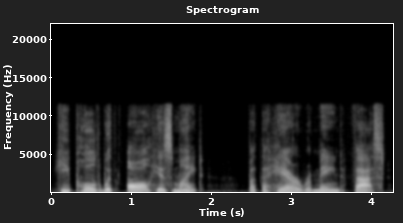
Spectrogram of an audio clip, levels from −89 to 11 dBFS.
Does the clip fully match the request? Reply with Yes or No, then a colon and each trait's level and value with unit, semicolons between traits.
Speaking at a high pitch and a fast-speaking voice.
No: high, 195 Hz; average, 155 wpm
